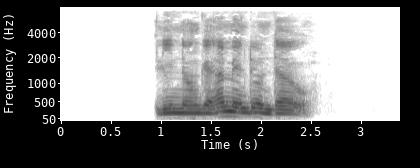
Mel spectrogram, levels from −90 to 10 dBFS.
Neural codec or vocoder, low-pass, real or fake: none; 7.2 kHz; real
